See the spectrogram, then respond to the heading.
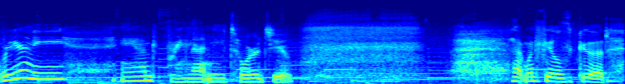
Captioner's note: inhales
